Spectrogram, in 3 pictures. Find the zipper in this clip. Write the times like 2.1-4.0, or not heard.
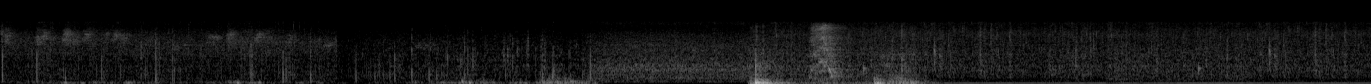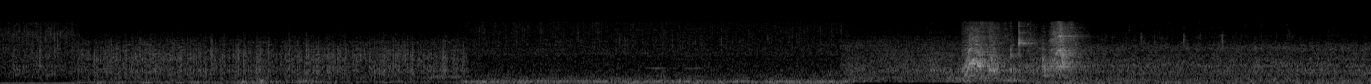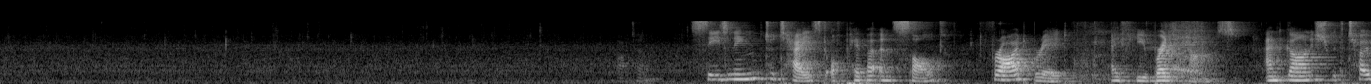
7.5-9.2, 23.3-24.5, 38.1-39.6.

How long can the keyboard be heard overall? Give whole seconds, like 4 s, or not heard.
not heard.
